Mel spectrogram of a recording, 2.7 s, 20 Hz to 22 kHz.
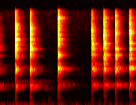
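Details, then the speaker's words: Newly laced dirt bike/supermoto wheel, spokes tightened a quarter turn about three times around. Eight sharp, bright pings with matching high pitch and quick decay as each spoke is struck, showing evenly tight spokes. "I went down around 3 times on each spoke, and it got me to where I was comfortable with the tightness of the spokes. You can kind of hear them if you ping them."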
